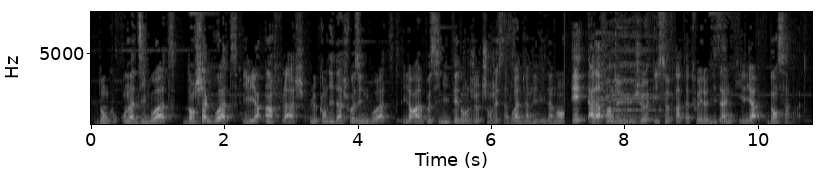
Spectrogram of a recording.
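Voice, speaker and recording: A man's voice: fairly low pitch, fairly quick, few pauses. A man hosting a casual tattoo game show, joking and laughing often as he talks. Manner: jokey, laughs often, relaxed.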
